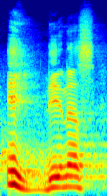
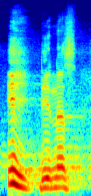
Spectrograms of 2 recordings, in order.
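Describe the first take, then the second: Both takes have the same delivery.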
